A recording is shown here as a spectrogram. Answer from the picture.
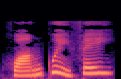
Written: Huang Guifei

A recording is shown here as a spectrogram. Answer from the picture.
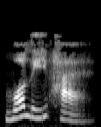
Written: Mo Lihai

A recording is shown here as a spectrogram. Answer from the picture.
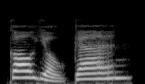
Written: Gao Youqian

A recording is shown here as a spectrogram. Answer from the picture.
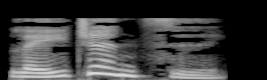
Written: Leizhenzi

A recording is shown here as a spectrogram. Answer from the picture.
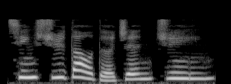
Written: Qingxu Daode Zhenjun

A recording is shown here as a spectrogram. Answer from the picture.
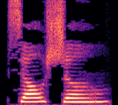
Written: xiaosheng

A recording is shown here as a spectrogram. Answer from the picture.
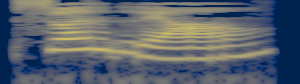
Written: Sun Liang

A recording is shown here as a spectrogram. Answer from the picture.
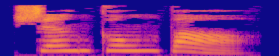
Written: Shen Gongbao

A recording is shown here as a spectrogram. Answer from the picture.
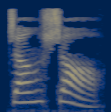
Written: zhangshao

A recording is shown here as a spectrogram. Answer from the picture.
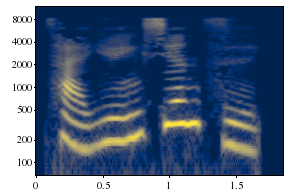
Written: caiyunxianzi

